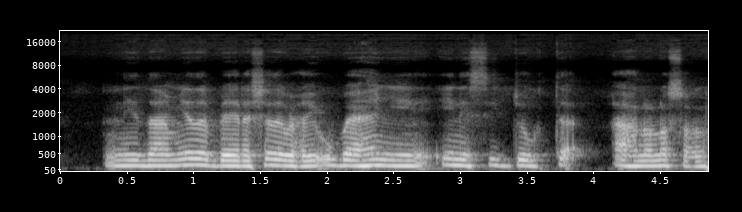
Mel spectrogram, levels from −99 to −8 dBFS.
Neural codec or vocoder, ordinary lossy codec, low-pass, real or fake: none; Opus, 64 kbps; 19.8 kHz; real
